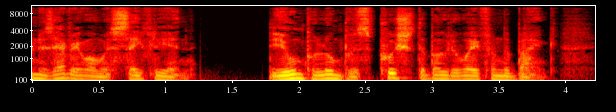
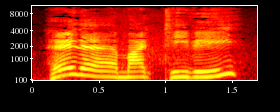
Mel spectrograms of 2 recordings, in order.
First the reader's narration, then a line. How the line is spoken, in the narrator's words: shouted Mr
